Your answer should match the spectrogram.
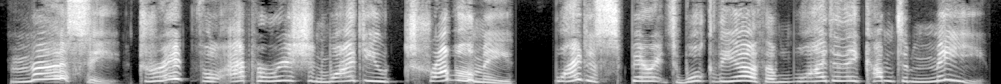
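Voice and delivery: high, loud, horrified pleading; terrified cry. A narrator's reading. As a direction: cry out in terror at the ghost. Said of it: "his horror when the phantom".

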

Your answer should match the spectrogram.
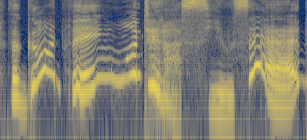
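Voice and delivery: very slow creature voice with swooping pitch; accusing old alien creature. A narrator's reading. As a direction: hurl the accusation in long, stretched alien cries. Alien female accuses Dominic.

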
